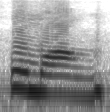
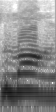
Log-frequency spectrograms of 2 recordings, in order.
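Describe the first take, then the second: First: It is said with an extra vowel, two syllables. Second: It is said as one syllable. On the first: The speaker calls it wrong. "not Humong" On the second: The speaker calls it right. "you pronounce it as Hmong"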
